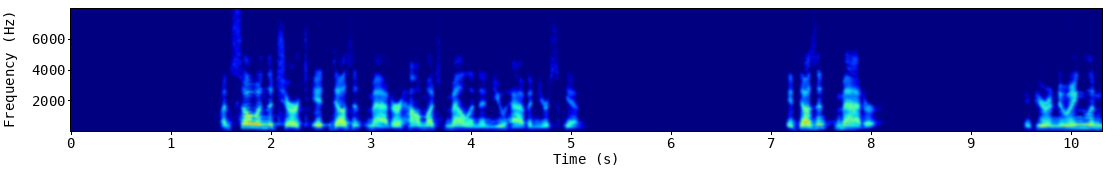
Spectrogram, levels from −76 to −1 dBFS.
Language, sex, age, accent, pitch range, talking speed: English, male, 40-59, American, 160-195 Hz, 140 wpm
